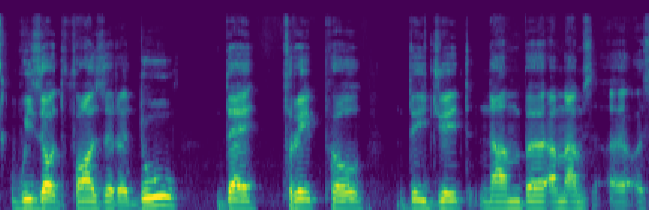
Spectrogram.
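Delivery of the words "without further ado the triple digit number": slow, drawn-out announcement; deliberately slow. Shown as a demonstration. Stream host announcing the number, slow and deliberate. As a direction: stretch each word out for the stream delay. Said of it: "purposely talking slowly 'cause the eleven second delay".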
